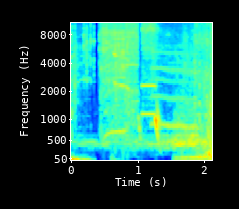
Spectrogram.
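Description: Show intro sting: music mixed with mechanical clicking and ratcheting sound effects and short sliding tones, with a low bass coming in about halfway.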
